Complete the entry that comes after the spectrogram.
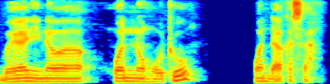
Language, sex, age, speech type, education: Hausa, male, 30-45, spontaneous, tertiary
